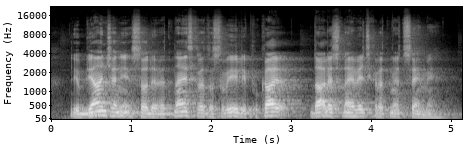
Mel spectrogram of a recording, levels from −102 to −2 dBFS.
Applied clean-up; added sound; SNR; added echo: none; none; none; none.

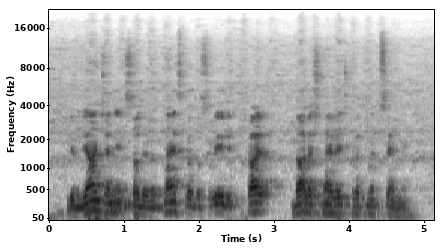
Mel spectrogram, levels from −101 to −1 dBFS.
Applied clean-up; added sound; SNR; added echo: classical method log-MMSE.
